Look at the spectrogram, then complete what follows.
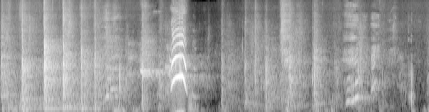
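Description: Knocks and rustling from a handheld phone being carried on the move. About two seconds in there is a short, loud, high-pitched squeal that rises and falls in pitch.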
